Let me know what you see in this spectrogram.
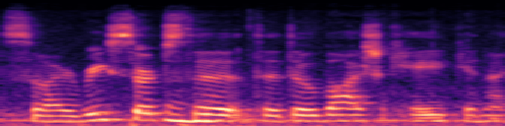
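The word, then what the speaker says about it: Doberge: his phone and it's spelled Durge, but it's pronounced Dobbage. It originated in Louisiana. interesting. And I said, "Well, um, let me research it." So, I researched the the Dobage cake and I said, "I I can make it."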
